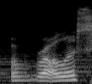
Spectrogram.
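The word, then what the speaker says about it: Rholdys: yes hello uh hi is there a rollis here rollis rollis do you mean fire roll this yeah that guy is it rolled this it's spelled r h o l d y s uh roll this blunt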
